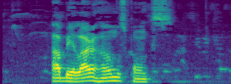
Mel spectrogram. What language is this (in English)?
Portuguese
